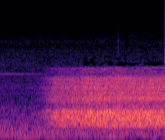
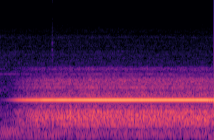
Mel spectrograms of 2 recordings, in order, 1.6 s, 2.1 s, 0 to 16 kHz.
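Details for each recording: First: HF receiver at 14.277 MHz with volume turned back up: steady, even hiss with no whistle riding on it after switching off a remote-control LED lighting controller that had caused a persistent interference tone. Clean band. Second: HF ham radio receiving at 14.277 MHz in the 20 meter band: loud unbroken pure tone over soft hiss, a steady carrier line on the waterfall; persistent RF interference later traced to a lighting controller.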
